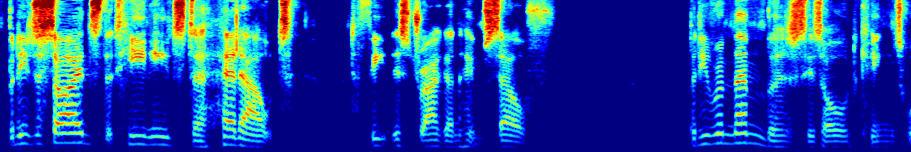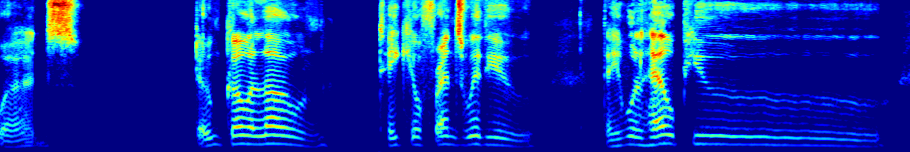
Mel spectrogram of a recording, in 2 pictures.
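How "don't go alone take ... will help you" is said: spooky, hushed, ghostly otherworldly voice, word you drawn out. Telling a story, voice the old king's remembered words in a ghost voice. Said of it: "I don't know why I'm saying it in a ghost voice".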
